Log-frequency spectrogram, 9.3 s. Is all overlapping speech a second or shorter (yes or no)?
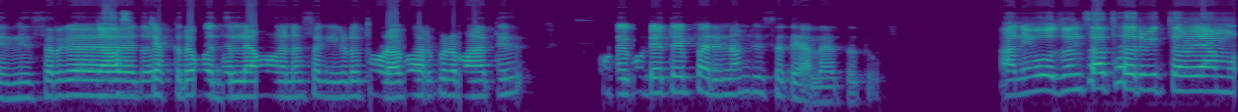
yes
